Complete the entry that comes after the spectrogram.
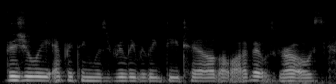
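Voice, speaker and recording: A woman gives casual audience feedback at a quick clip. Her voice is fairly low with noticeable fry and stays even in pitch. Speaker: film festival audience member. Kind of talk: casual spoken film review.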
